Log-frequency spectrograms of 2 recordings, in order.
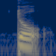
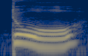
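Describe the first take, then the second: First: "do" cut short as "daw", the wrong way; short vowel, no R. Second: "do" drawn out as "daww"; long O, no R. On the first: Teacher showing what to avoid, "do" with the O not lengthened. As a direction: say door as "do" with no R and a short O. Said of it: "not do". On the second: Teacher repeating the right form, "do" as long "daw". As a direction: say door as "do" with no R and a long O. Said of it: "you elongate the O". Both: Shown as a demonstration.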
